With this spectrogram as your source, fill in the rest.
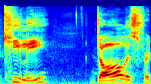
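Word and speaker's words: Kíli: Key is for Keely.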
